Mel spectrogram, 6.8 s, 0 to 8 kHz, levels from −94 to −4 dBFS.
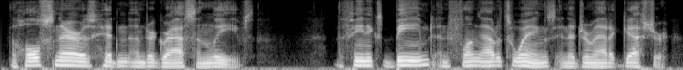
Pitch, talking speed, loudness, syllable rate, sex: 115 Hz, 185 wpm, -18 LUFS, 5.6 syllables/s, male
